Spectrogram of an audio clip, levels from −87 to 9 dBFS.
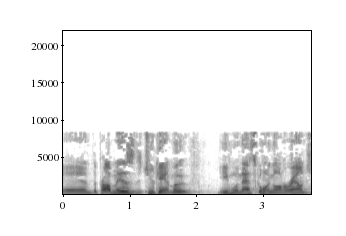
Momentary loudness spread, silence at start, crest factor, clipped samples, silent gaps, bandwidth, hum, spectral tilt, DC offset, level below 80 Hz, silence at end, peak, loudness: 10 LU; 0 s; 16 dB; under 0.1%; none; 8.8 kHz; none; -4.5 dB/octave; under 0.1%; -66 dBFS; 0 s; -6 dBFS; -23 LUFS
